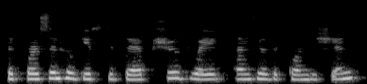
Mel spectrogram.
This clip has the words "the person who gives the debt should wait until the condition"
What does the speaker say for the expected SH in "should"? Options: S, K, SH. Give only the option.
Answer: SH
